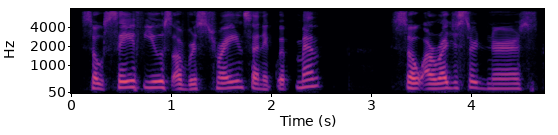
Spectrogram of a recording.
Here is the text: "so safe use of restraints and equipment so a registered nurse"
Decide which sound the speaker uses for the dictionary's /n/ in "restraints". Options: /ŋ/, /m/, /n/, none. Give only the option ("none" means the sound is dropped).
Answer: /n/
